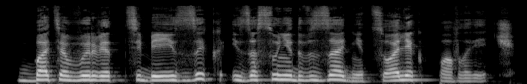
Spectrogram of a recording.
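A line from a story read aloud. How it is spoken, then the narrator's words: Threatening, through gritted teeth. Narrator (Russian): Процедила я свои угрозы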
